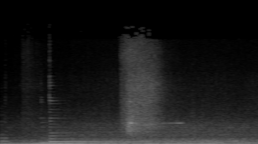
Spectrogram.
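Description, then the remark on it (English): City buses arrive one after another at a city bus stop in San Diego on an unbearably hot summer morning: a deep, steady engine rumble, and a sharp burst of air-brake hiss breaks through about halfway before the droning engine carries on. “It's an unbearably hot summer morning, and I'm waiting for her at a city bus stop, pacing nervously. Bus after bus comes by.”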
